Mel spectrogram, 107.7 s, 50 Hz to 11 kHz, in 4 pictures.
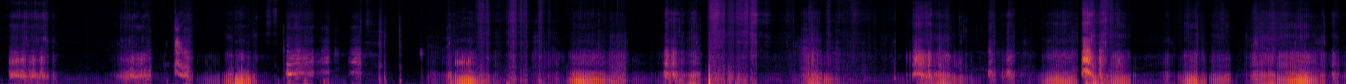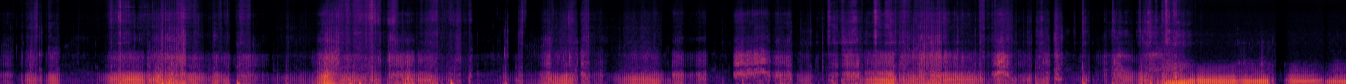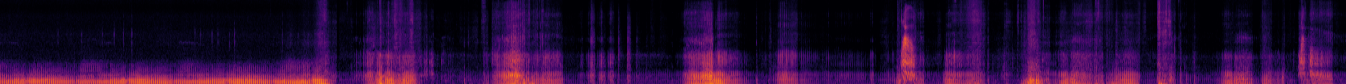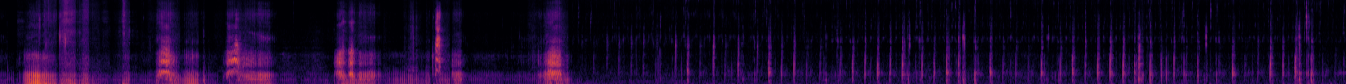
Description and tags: This is Penny, a 7 year old female black and white cat who was being very affectionate. Recorded her in the bathroom purring and rubbing on the mic. 50 second in, I put the mic up to her chest while purring. Then at 1 and a half mins, I recorded her drinking water out of the sink.
Hopefully someone finds good use for her sounds. I can always get more, and her brother as well.
Mew, drinking, Cat, Meow, Purrrr, Puring, animal, water, Kitty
